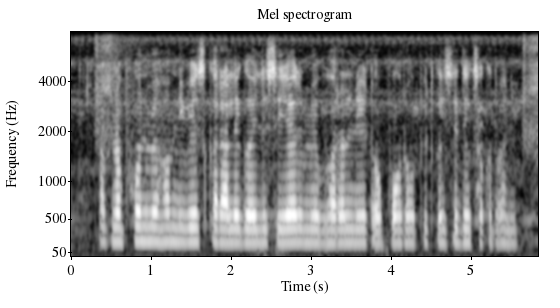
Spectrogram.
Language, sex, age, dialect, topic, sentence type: Bhojpuri, female, 18-24, Southern / Standard, banking, question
